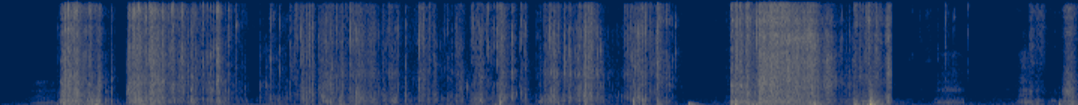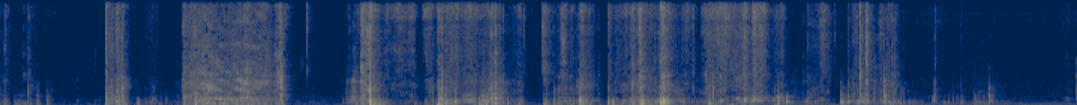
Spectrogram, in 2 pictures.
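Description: A parcel being unpacked by hand: a plastic courier mailer being cut and torn open, crinkling and tearing, then a cardboard box being handled and opened. The sounds come in irregular bursts of rustling with short pauses between.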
